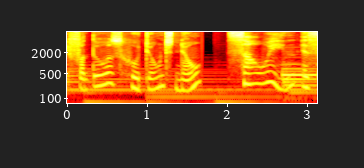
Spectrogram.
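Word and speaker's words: Samhain: By the way, for those who don't know, sawin is spelled as s a m h a i n, but m is silent and therefore pronounced sawin with stress on the first syllable.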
